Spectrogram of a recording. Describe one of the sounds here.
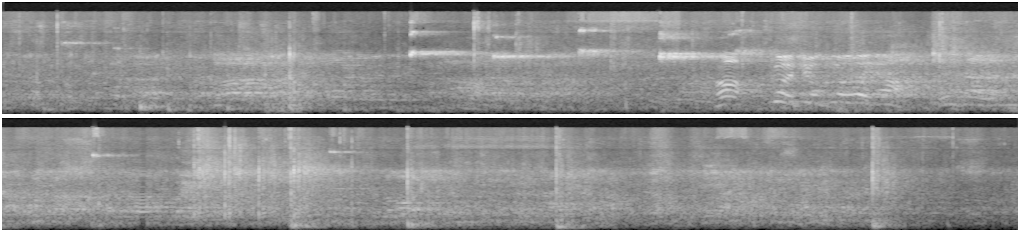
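A basketball bounces with sharp thuds.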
